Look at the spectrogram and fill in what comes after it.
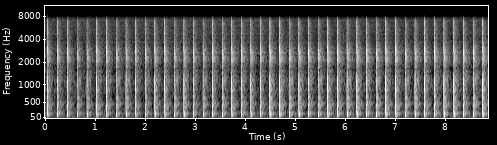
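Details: Colour-changing LED bulb on 4.5–6 V DC batteries: sharp, even ticks about 2.5 per second, steady, quiet background; rhythmic electronic tick, likely interference noise from the colour-cycling driver.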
